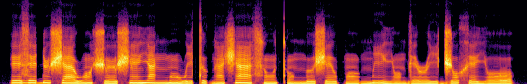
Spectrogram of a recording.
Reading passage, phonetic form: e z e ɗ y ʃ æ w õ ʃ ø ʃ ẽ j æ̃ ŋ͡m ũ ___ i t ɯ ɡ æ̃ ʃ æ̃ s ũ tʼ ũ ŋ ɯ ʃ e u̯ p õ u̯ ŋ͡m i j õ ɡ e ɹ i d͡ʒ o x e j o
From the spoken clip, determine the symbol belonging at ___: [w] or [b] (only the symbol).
w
